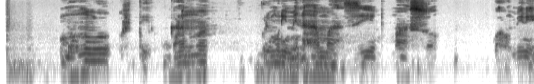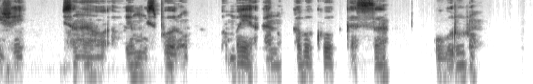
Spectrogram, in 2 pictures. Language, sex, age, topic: Kinyarwanda, male, 18-24, health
